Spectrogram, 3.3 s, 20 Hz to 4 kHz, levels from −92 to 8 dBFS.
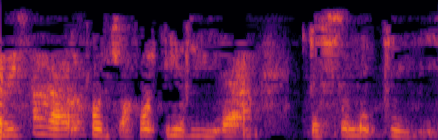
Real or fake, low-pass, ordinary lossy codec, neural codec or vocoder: fake; 3.6 kHz; MP3, 16 kbps; vocoder, 22.05 kHz, 80 mel bands, HiFi-GAN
